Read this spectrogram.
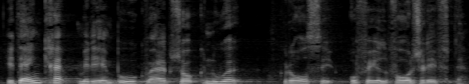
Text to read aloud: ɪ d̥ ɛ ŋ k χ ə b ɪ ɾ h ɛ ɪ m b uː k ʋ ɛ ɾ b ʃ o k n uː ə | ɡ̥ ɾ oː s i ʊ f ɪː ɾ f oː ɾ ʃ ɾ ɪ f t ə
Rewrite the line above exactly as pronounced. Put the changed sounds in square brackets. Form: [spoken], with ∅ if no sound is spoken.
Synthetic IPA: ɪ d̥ ɛ ŋ k χ ə [m] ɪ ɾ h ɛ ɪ m b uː k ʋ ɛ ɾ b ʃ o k n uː ə | ɡ̥ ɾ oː s i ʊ f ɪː [l] f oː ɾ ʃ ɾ ɪ f t ə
